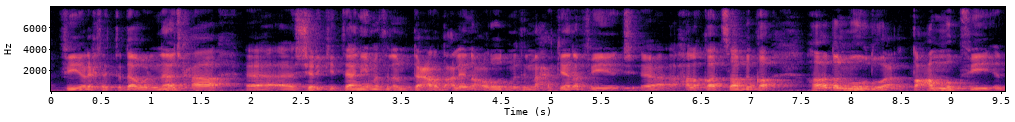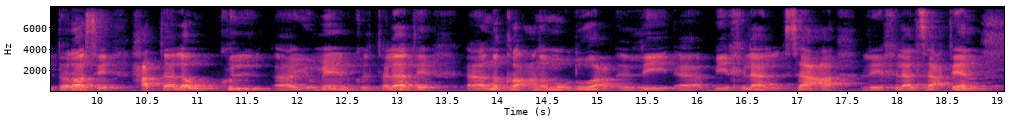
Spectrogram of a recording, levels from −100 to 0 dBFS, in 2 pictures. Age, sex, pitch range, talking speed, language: 20-39, male, 100-120 Hz, 110 wpm, Arabic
